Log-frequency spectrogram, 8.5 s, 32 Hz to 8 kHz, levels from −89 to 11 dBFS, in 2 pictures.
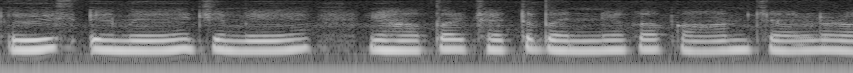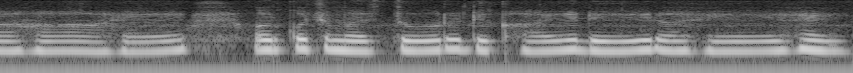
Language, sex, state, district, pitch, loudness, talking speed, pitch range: Hindi, female, Rajasthan, Jaipur, 185 Hz, -15 LUFS, 135 wpm, 180-195 Hz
